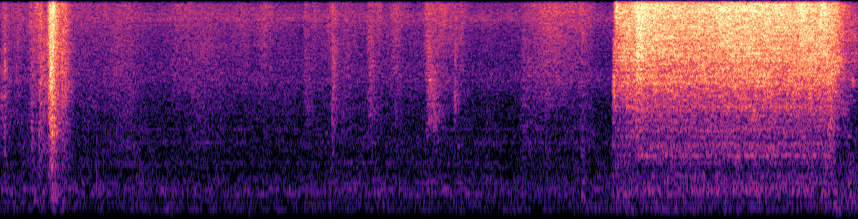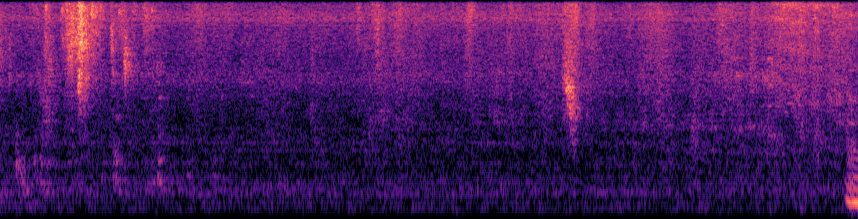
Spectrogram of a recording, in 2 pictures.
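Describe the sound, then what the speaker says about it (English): A chalkboard eraser is wetted under running tap water, a steady hissing stream of about two seconds standing out from quiet handling noises and small clicks before and after. "make sure it's wet, squeeze out the excess water"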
